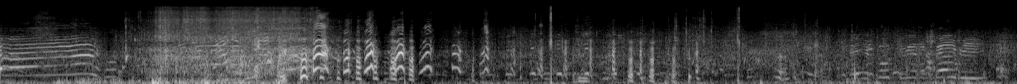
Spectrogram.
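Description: Water splashing and the plastic skin of an inflatable water-walking ball rustling and clicking as the person inside stumbles and goes down on her hands and knees. Voices are heard over it, loudest in the first few seconds.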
